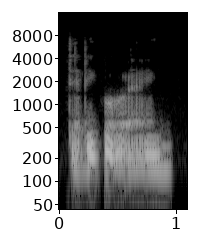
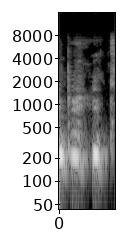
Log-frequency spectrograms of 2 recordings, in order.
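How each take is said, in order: First: "Goring" said by mistake, trailing off softer; slip of the tongue. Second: "Boring" said louder through a laugh, rising; laughing correction. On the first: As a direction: let "Goring" slip out instead of boring. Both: Real, not acted. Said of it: "Didn't mean to say that".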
